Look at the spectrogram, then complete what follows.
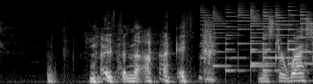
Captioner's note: laughing; bright electronic music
